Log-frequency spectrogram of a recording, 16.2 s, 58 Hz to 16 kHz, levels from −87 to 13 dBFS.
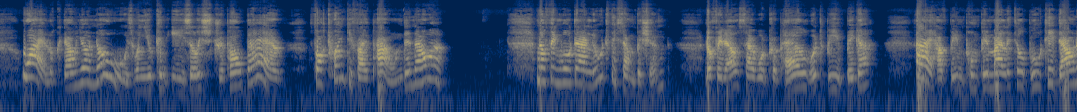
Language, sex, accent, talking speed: English, male, British, 135 wpm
